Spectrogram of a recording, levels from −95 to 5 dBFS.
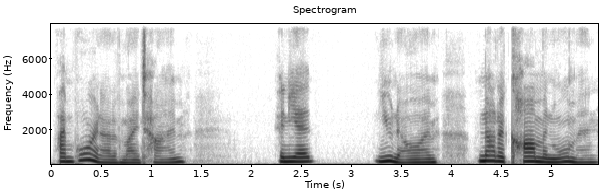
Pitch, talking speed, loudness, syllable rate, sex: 210 Hz, 165 wpm, -15 LUFS, 4.9 syllables/s, female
